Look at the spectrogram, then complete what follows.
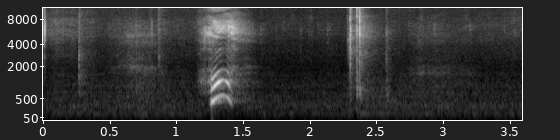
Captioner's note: pencil clatters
